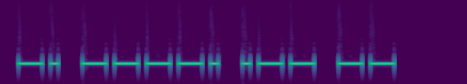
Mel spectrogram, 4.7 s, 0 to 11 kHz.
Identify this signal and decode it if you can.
Morse code, heard as a keyed tone, about 15 wpm, 700 Hz. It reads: N9WM
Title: USA Call Signs - 4 Characters - Repeated 2x - 15wpm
